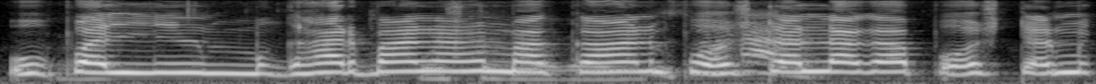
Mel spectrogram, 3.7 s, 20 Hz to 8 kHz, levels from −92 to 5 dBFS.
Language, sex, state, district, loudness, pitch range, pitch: Hindi, female, Madhya Pradesh, Katni, -16 LUFS, 300-340 Hz, 330 Hz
